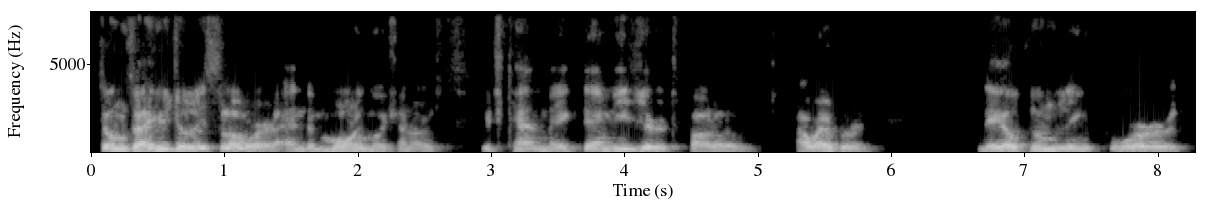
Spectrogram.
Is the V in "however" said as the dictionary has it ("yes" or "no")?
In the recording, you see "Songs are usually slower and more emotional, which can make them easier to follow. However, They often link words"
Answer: yes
